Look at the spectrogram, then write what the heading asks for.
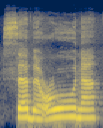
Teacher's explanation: Or the end of the ayah, but you're not applying the stopping, you continuing to the next ayah, means you joining the two ayahs together. In this case, the sound of the qalqala will be reduced. So the clarity or the loudness will be reduced due to a letter being read straight after the qalqala letter. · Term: Qalqala sughra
